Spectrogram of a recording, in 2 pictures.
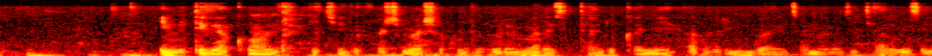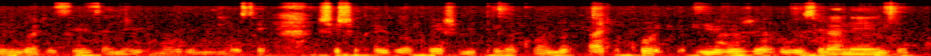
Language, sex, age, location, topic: Kinyarwanda, male, 18-24, Kigali, health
